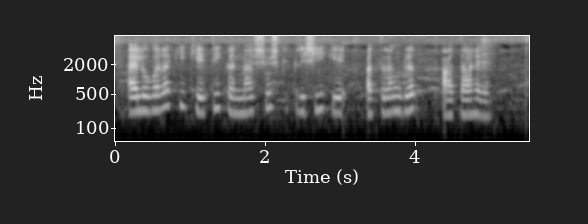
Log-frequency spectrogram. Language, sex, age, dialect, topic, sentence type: Hindi, female, 56-60, Marwari Dhudhari, agriculture, statement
